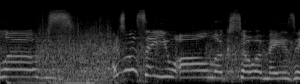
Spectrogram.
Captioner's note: applause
